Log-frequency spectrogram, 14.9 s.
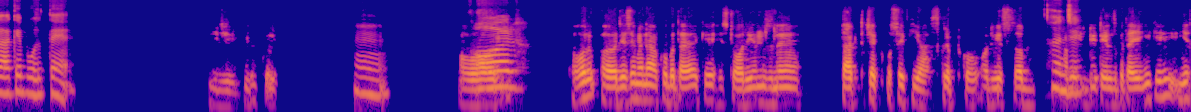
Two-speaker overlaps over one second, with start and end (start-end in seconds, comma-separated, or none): none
